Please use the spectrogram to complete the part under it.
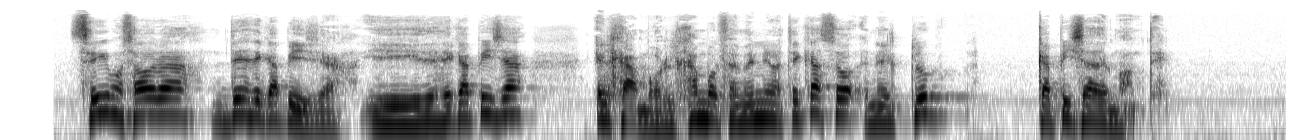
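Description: An older man speaks calmly and close to a microphone.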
